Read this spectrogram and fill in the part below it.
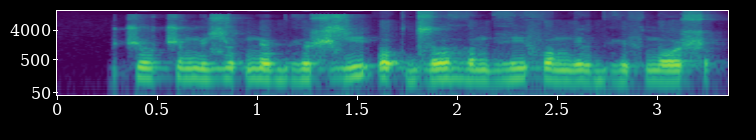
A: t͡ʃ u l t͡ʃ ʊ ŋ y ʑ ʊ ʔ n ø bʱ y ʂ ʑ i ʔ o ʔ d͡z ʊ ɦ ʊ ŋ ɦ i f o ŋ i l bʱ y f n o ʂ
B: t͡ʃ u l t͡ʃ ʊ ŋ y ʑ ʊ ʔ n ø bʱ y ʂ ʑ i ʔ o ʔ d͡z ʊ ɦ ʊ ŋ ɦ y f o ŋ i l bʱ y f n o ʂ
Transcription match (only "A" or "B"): A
